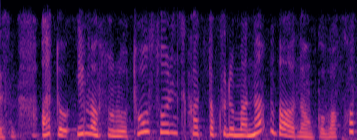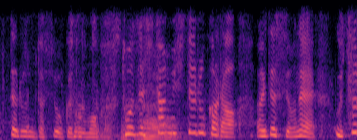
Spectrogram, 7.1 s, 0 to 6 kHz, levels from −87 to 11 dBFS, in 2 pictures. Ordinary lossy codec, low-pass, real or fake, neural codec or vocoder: Opus, 32 kbps; 5.4 kHz; fake; vocoder, 44.1 kHz, 80 mel bands, Vocos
